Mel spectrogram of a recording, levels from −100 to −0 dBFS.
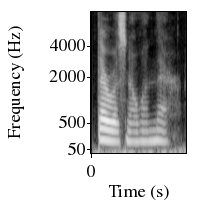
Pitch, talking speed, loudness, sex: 175 Hz, 315 wpm, -19 LUFS, female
